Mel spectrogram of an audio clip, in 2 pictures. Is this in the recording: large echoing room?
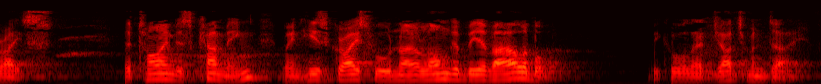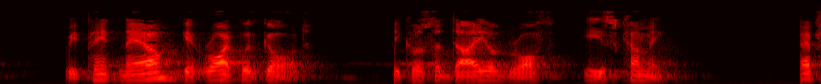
yes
